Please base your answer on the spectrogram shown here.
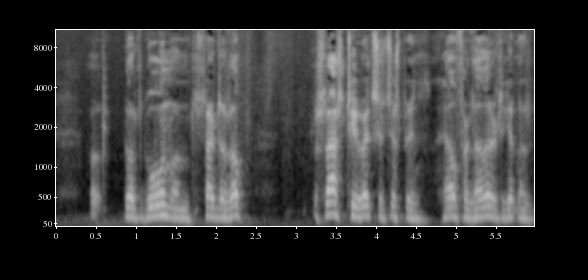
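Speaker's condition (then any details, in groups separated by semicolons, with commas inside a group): Parkinson's; Parkinson's diagnosed about 14 years ago, hand tremor and shake led to diagnosis; uses watch-like device called Beach Band, medication mentioned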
